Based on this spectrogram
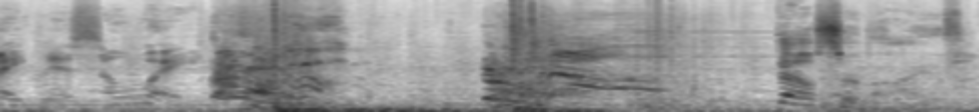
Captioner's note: cries out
